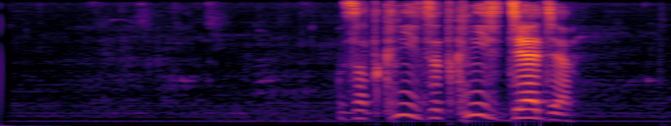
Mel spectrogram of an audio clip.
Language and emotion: Russian, angry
